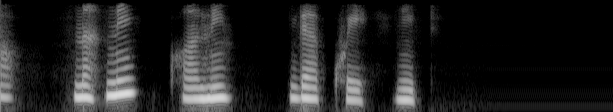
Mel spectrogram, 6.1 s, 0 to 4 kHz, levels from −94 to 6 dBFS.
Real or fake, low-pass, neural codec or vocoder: fake; 3.6 kHz; codec, 16 kHz, about 1 kbps, DyCAST, with the encoder's durations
